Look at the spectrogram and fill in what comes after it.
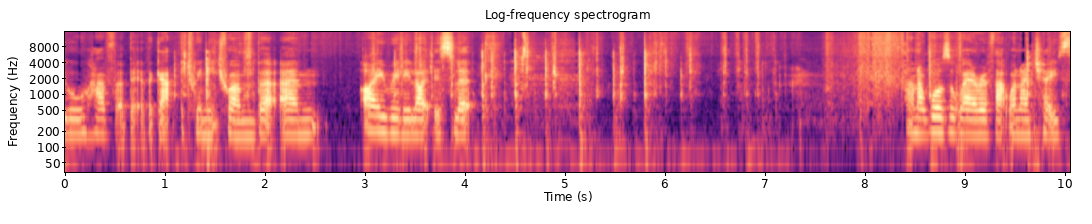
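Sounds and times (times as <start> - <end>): paper towel tapping and rustling: 5.2 - 10.0.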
